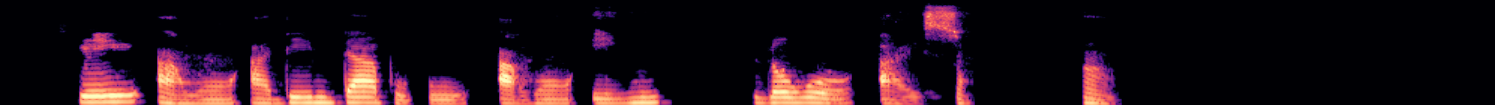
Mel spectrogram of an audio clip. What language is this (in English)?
Yoruba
